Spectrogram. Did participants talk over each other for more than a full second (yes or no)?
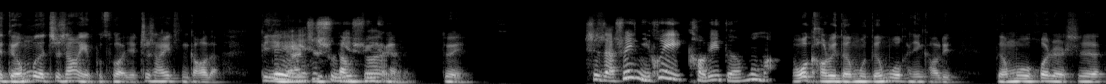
yes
